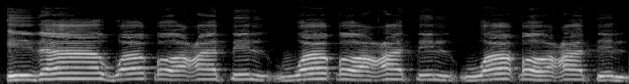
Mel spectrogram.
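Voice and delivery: ওয়াকআতিল said with the ain stop, not ওয়াকা; correct pronunciation demo. Shown as a demonstration. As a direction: stress the ain in ওয়াকআতিল clearly. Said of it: "ওয়াকা হবে না". (ওয়াকআতিল আইন স্পষ্ট করে)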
